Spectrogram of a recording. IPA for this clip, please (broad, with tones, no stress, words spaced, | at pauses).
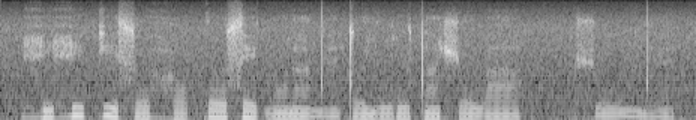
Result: hi˧hi˦ki˦˨so˨˦ hɔ˧ko˦se˦˨ ɡɔ̃˧ ɾã˨ dɛ̃˨to˧ju˧ ɾu˧tã˧ʃo˧wa˧ | ʃu˨wũ˨ dɛ̃˨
